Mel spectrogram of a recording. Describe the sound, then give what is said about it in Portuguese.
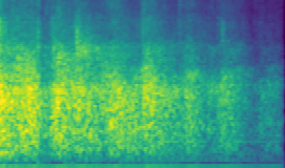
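Sustained applause from a crowd giving an ovation to God during a sermon, a dense wash of many hands clapping steadily, with no talking over it. “Se fosse você, eu dava a melhor salva de palmas a ele.”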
